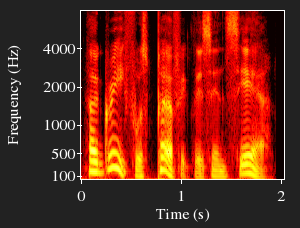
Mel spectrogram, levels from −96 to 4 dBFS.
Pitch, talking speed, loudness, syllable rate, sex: 130 Hz, 145 wpm, -18 LUFS, 5.1 syllables/s, male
